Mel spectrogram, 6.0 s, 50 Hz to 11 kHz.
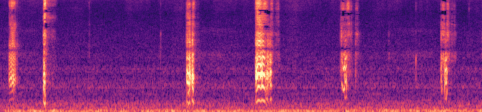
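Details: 9-day-old infant with hiccups and crying: six short, abrupt throat bursts over about six seconds, roughly one a second.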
